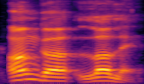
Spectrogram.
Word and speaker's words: Uiagalelei: But it is actually pronounced Uiagalelei. It's messed up, man. I gotta go back to the ghetto. I can't read. Uiagalelei is how you say his name. Uiagalelei. It does sound kind of like ukulele.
